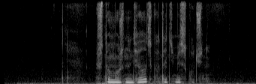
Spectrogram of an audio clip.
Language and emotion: Russian, neutral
